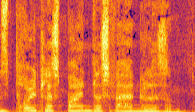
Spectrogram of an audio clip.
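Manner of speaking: high, soft hammed-up Irish voice; mock Irish accent. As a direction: put on a silly high Irish accent for a jab. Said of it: "you're Irish".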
